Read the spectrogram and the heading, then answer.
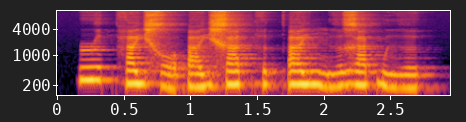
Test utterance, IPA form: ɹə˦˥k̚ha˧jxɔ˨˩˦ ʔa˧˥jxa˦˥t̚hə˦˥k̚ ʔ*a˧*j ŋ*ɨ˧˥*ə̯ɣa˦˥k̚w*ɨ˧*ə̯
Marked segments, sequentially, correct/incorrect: correct, correct, correct

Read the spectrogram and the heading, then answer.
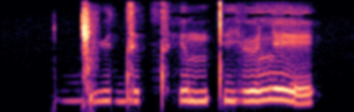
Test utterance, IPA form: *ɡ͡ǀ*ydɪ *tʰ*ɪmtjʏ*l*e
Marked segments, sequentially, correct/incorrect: correct, correct, correct

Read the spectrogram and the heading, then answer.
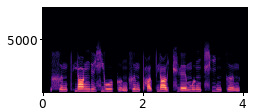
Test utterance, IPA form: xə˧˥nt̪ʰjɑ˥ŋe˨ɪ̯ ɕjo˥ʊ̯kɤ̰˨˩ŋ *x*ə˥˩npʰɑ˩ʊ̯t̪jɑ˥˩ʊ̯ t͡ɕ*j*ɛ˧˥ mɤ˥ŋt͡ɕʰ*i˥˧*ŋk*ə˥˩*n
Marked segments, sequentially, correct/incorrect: correct, incorrect, correct, correct

